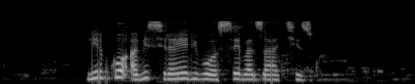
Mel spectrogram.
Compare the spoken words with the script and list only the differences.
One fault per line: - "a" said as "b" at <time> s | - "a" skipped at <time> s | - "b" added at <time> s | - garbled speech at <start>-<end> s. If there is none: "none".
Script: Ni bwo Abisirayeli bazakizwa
- "bose" added at 2.1 s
